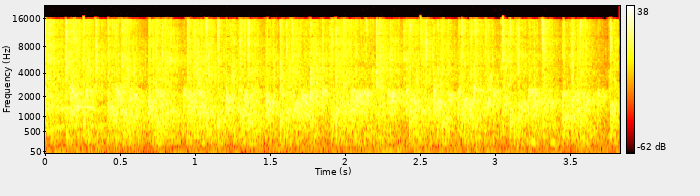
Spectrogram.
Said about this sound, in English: But it's an actual, genuine honour to speak to this guy, John Tyler Christopher, everybody. A round of applause.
